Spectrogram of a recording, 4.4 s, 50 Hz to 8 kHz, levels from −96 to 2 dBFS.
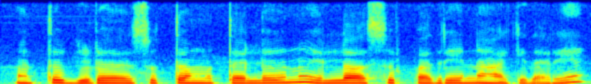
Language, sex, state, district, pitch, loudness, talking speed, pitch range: Kannada, female, Karnataka, Koppal, 215 Hz, -14 LUFS, 120 wpm, 210-225 Hz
